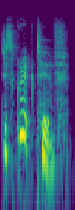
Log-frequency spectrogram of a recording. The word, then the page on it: descriptive: British English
